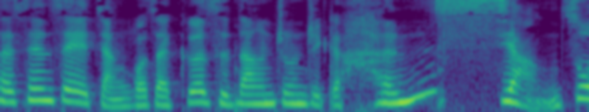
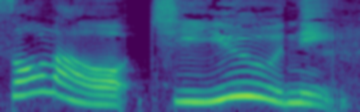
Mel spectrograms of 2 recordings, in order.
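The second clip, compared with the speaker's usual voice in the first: slow, careful echo of the teacher; slow learner repeat; much slower than usual. Shown as a demonstration. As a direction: repeat it slowly after the teacher. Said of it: "每个人跟先生学一次".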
